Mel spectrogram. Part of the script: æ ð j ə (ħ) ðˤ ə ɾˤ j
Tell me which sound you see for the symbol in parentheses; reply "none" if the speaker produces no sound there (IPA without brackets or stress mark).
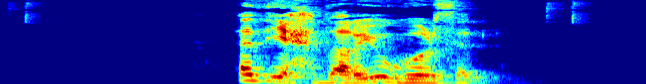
ħ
